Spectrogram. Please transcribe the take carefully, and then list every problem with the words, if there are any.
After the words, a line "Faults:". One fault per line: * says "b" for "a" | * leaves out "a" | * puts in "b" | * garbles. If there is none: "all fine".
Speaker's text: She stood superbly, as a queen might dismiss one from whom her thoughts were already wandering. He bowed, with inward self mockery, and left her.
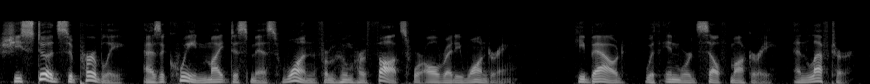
She stood superbly, as a queen might dismiss one from whom her thoughts were already wandering. He bowed, with inward self mockery, and left her.
Faults:
all fine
